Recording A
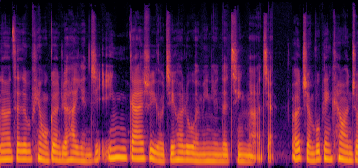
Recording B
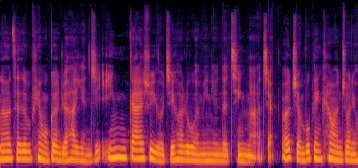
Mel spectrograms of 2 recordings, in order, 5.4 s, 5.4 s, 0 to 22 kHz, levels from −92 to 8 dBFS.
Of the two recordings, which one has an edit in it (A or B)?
B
